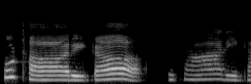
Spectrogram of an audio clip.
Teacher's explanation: ఠ ఒత్తి పలకాలి మహా ప్రాణం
